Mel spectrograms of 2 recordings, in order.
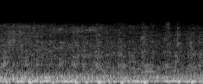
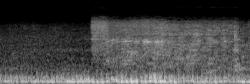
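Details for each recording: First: Honda TMX155 motorcycle that was noisy, leaking oil and would not run: a lumpy idle with uneven clattering on each beat from a worn timing gear and a sliding clutch damper, both rattling. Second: Honda TMX155 single-cylinder after rebuild with new base, side and cylinder gaskets to cure noise and oil leaks: an even, steady beat with no knocks or ticks under wind hiss; normal running.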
